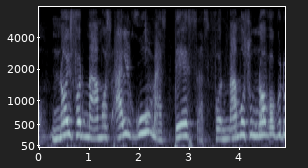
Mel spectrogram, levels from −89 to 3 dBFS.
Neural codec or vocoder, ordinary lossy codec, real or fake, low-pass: none; none; real; 7.2 kHz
